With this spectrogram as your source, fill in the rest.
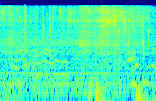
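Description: Bananas frying in hot oil for saging rebosado, a Filipino banana fritter, give a steady, close sizzle with small crackles and pops throughout, with no talking.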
